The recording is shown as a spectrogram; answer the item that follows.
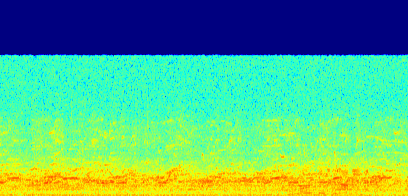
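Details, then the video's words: Nesting great cormorants and chicks on an islet in a small lake at Langedijk, Netherlands; constant overlapping squeals and rasping calls from many birds, swelling and easing slightly in waves. "Aalscholvers met jongen"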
